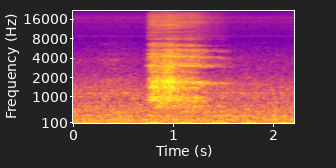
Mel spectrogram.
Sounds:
Sigh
